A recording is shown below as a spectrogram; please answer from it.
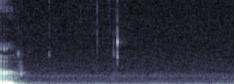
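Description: A spoken word trails off at the very start, then a few faint, short clicks sound in a quiet room.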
